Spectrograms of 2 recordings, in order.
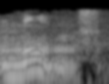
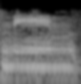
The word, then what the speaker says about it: meme: last year about about memes you know what memes are memes are the smallest units of a concept and they're like genes the word is deliberately constructed to rhyme with gene and so when i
